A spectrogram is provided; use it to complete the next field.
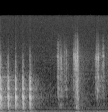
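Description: A quick burst of five sharp, loud knocks on an apartment door, someone knocking frantically in an urgent rhythm, followed after a brief pause by a few softer, scattered bumps.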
